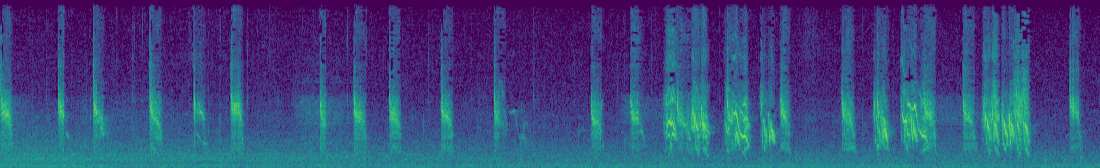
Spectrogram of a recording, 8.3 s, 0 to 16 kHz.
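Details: Several sparrows chirping at a Tenmangu shrine on 3 January 2020, high, clipped notes in an irregular patter that grows busier and overlapping toward the end.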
